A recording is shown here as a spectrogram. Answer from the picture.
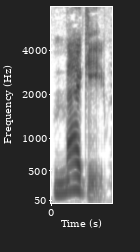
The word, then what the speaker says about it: Maggi: Not just Bovril and Liebig's extract of meat, but also another one that's really popular today called Maggie. At least that's how we're going to pronounce it. There are some places in the world where it's pronounced Maggi.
